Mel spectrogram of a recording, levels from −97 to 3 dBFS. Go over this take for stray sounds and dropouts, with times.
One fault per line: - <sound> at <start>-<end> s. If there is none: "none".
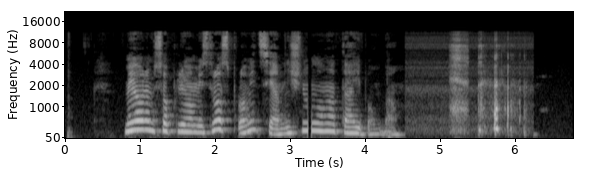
- dropout at 3.2-3.3 s
- laugh at 5.1-6.2 s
